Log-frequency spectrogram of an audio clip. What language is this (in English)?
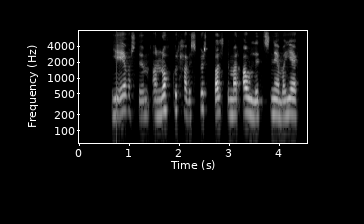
Icelandic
